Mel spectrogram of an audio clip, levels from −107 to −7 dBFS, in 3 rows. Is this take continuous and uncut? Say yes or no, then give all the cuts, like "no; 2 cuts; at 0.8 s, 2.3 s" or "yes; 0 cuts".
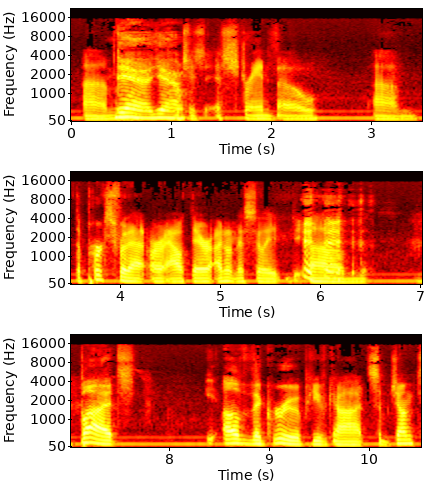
no; 1 cut; at 5.8 s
